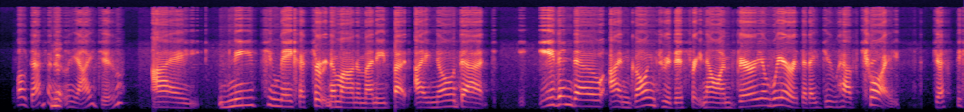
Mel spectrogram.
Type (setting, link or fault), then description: link, phone line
